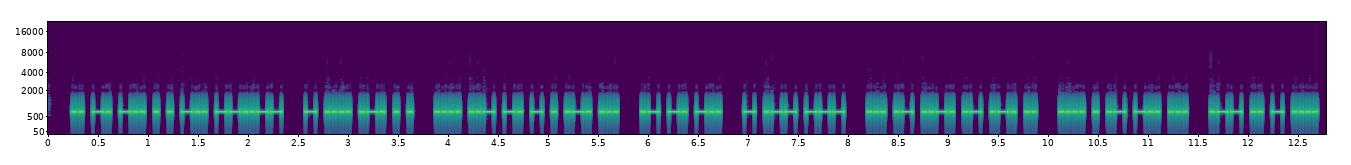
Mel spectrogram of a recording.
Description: Morse code, heard as a keyed tone, about 34 wpm, 700 Hz. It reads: INDEED, THREE HUNTERS AND TWO SAFARI HEADS WITH
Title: A Sound Of Thunder 35wpm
